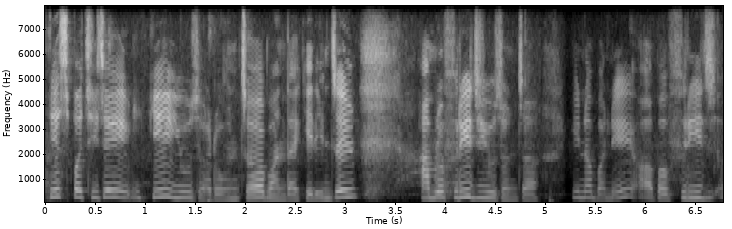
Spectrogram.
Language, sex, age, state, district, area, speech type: Nepali, female, 18-30, West Bengal, Jalpaiguri, urban, spontaneous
